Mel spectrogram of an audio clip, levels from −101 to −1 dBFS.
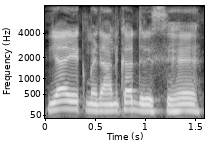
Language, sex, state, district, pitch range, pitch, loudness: Hindi, male, Jharkhand, Ranchi, 130-150 Hz, 135 Hz, -14 LUFS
